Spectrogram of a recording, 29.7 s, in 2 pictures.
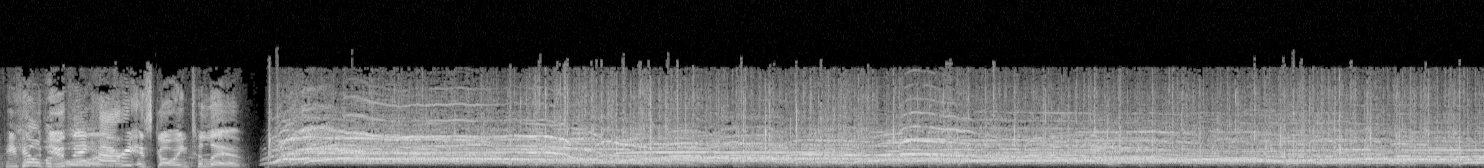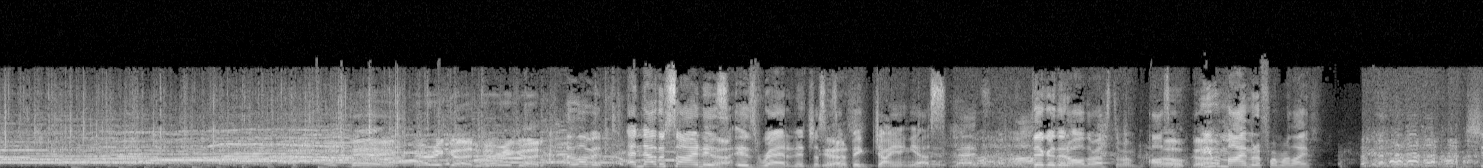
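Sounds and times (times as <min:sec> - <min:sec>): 
laughter: 0:00.0 - 0:01.2, 0:21.4 - 0:22.5, 0:24.1 - 0:27.2, 0:28.2 - 0:29.6
speech: 0:00.0 - 0:02.9, 0:19.3 - 0:29.6
audience cheering and whooping: 0:02.6 - 0:22.2.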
